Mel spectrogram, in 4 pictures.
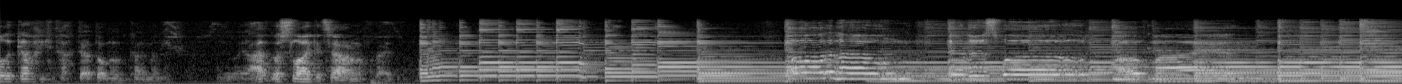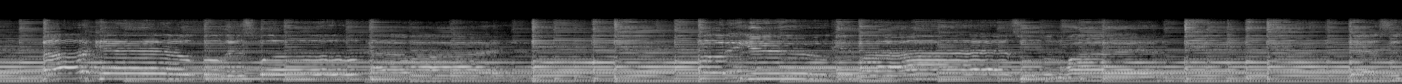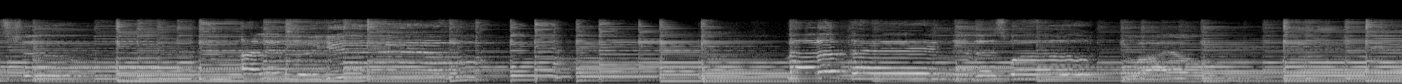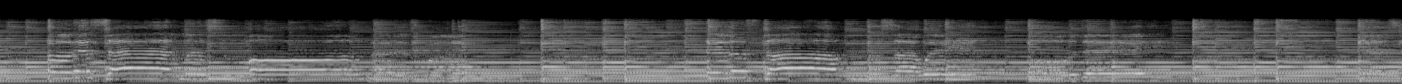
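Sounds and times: acoustic guitar strumming: 0:02.5 - 0:56.0
man singing: 0:07.6 - 0:13.2, 0:14.2 - 0:33.5, 0:35.8 - 0:40.7, 0:42.1 - 0:56.0.

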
